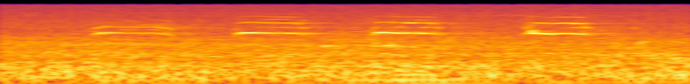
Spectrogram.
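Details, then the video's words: A young hawk in its territory right outside a house gives four thin, high, slightly nasal calls, each briefly drawn out and spaced under a second apart, over a faint steady hiss. "Hawk is calling"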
